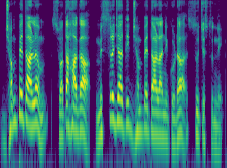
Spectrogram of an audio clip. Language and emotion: Telugu, neutral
